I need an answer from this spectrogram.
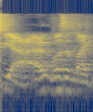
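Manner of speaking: usual speaking voice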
